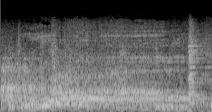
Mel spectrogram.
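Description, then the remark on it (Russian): A live lion in a cage hoisted by cable at pier number two onto a Turkish steamer roars loudly, one long, deep, rumbling roar that holds for about three seconds before breaking off with a rasping exhale. “Причалу номер два привезли живого льва, клетку тросом подцепили, Ира крикнули, и вот лев по воздуху плывет на турецкий пароход.”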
